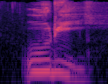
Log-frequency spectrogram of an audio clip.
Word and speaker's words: 우리: I mean, Uli. it's not uli. Uli. Not uli. I know that in romanization it says uli, so it can seem like we pronounce it as uli, but uri.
